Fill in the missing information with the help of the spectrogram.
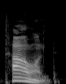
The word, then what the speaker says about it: Tolland: So we all, in Connecticut, T-O-L-L-A-N-D, right? Yeah, I pronounced it Toland. No, it's Toland. Toland. – It's like chowder is chowder. – Hey, how about in Connecticut, B-E-R-L-I-N?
